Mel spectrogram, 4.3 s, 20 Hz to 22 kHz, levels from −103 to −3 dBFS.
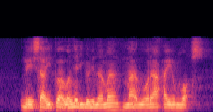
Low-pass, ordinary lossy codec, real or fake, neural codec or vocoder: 5.4 kHz; AAC, 24 kbps; fake; codec, 16 kHz, 0.5 kbps, FunCodec, trained on Chinese and English, 25 frames a second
